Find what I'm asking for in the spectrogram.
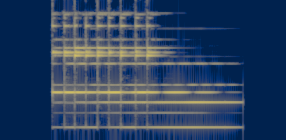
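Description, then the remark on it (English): Little bells on a pointed hat jingle in a quick burst of about eight bright strikes, then their tones ring on and fade out. Fairly loud, with no voices. “He had a strange pointed hat bent on one side with lots of little bells”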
